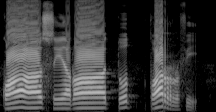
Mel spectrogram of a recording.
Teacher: Kemudian pada lafaz ra di sini ada hukum tajwid berupa huruf ra tafkhim atau bacaan ra tafkhim, yang dimana ra-nya dibaca dengan tebal karena ada huruf ra sukun yang didahului dengan huruf fathah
